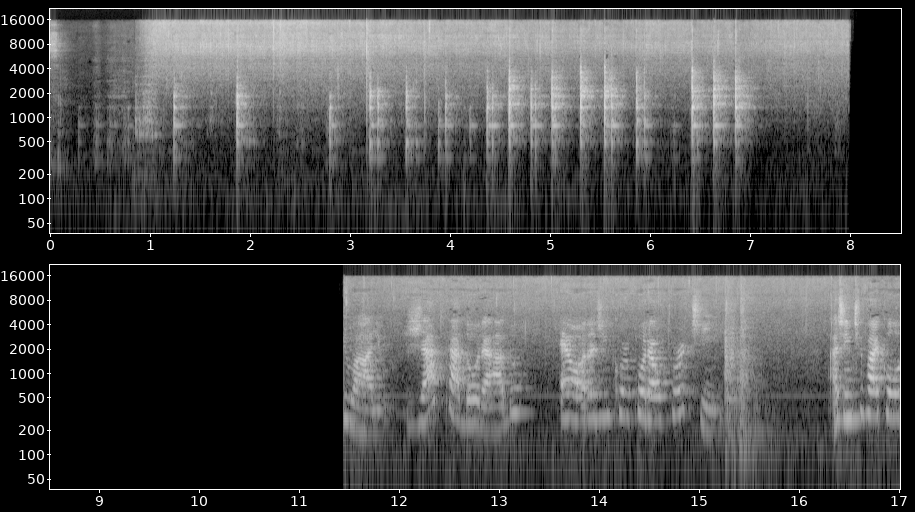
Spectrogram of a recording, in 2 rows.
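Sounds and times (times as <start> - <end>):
wooden spoon knocking and scraping: 0.2 - 7.1
garlic sizzling in oil: 0.5 - 8.0, 11.5 - 17.0.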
